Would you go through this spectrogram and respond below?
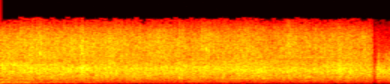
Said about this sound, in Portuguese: Da un aplauso para el Señor.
